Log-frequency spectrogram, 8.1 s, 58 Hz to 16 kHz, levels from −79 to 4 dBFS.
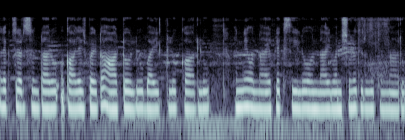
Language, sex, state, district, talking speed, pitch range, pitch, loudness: Telugu, female, Telangana, Nalgonda, 140 wpm, 200-210 Hz, 205 Hz, -14 LUFS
